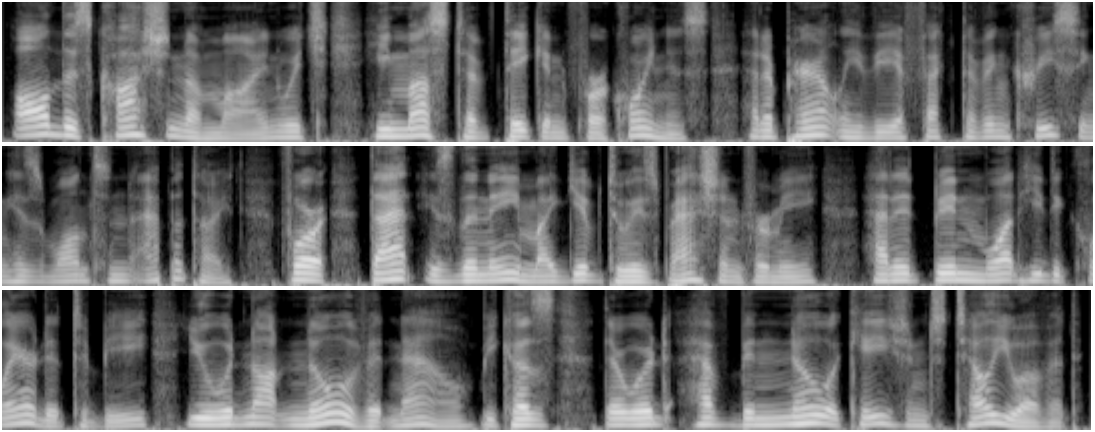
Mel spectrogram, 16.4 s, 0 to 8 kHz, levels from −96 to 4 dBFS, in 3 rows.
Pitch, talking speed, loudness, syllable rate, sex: 130 Hz, 220 wpm, -19 LUFS, 5.6 syllables/s, male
